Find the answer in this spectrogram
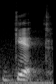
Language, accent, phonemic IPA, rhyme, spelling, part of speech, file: English, General American, /ɡɪt/, -ɪt, git, noun / verb / interjection / proper noun, En-us-git.ogg
- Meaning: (noun) A silly, incompetent, stupid, or annoying person (usually a man); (verb) Pronunciation spelling of get; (interjection) Shoot! go away! (used to usher something away, chiefly towards an animal)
